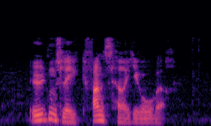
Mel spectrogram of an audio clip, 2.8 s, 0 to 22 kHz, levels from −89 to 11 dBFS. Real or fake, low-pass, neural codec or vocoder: real; 7.2 kHz; none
